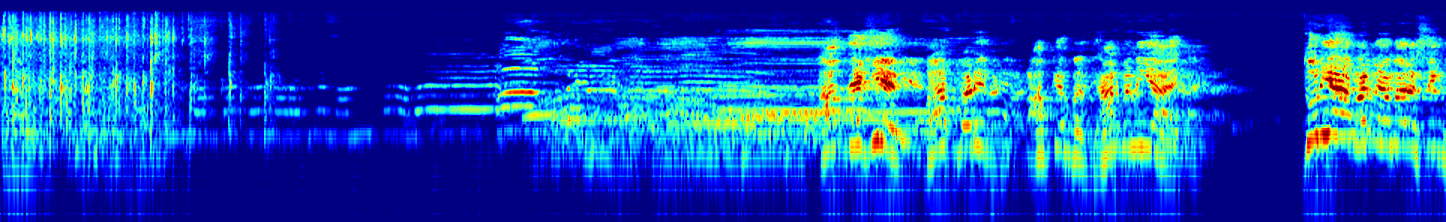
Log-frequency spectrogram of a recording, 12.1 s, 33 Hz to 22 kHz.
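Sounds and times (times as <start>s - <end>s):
crowd clapping: 0.0s - 2.4s.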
